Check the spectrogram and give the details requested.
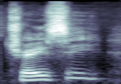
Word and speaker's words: Tracy: I keep saying Treese. Mm-hmm. It's Tracy. Like okay. Yeah. I kept mispronouncing their name.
